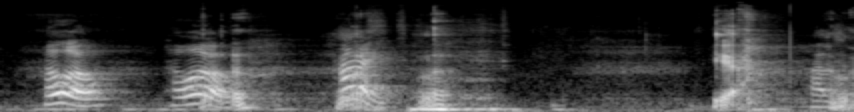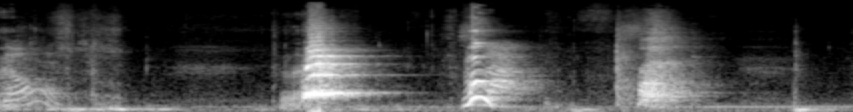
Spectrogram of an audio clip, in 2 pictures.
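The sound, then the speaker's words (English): A dog barks in a rapid series of shrill, high-pitched yaps, with brief pauses between bursts and a few louder, sharper barks toward the end. “They've been barking.”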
